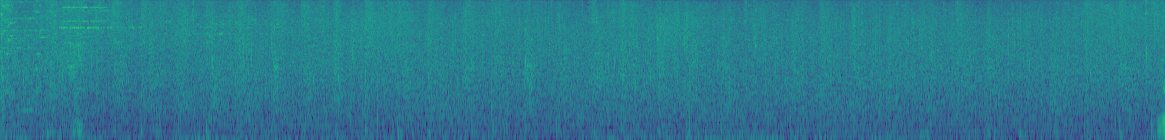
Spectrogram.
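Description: Steady heavy rain pours down in a stormy outdoor scene of the video game Death Stranding, a dense constant patter of drops on surfaces lasting throughout with no speech.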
